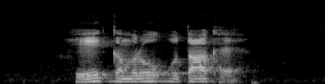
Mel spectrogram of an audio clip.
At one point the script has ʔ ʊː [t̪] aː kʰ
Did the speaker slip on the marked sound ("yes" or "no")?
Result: no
